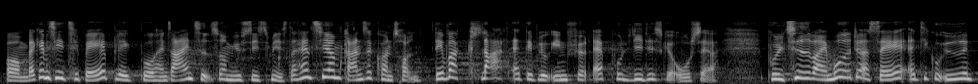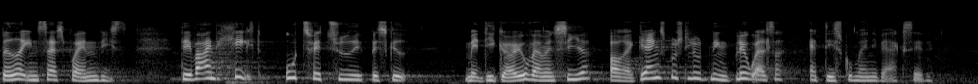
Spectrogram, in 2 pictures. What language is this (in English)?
Danish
